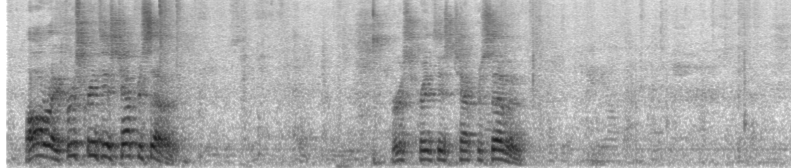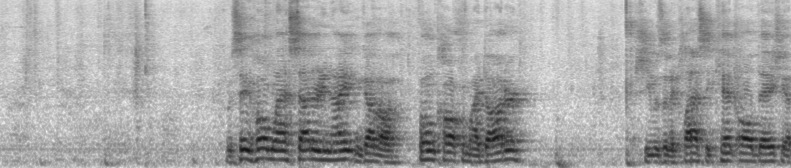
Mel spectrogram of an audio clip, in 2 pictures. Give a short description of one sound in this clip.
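A middle-aged man speaks calmly into a microphone in a large room, with pauses between phrases.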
